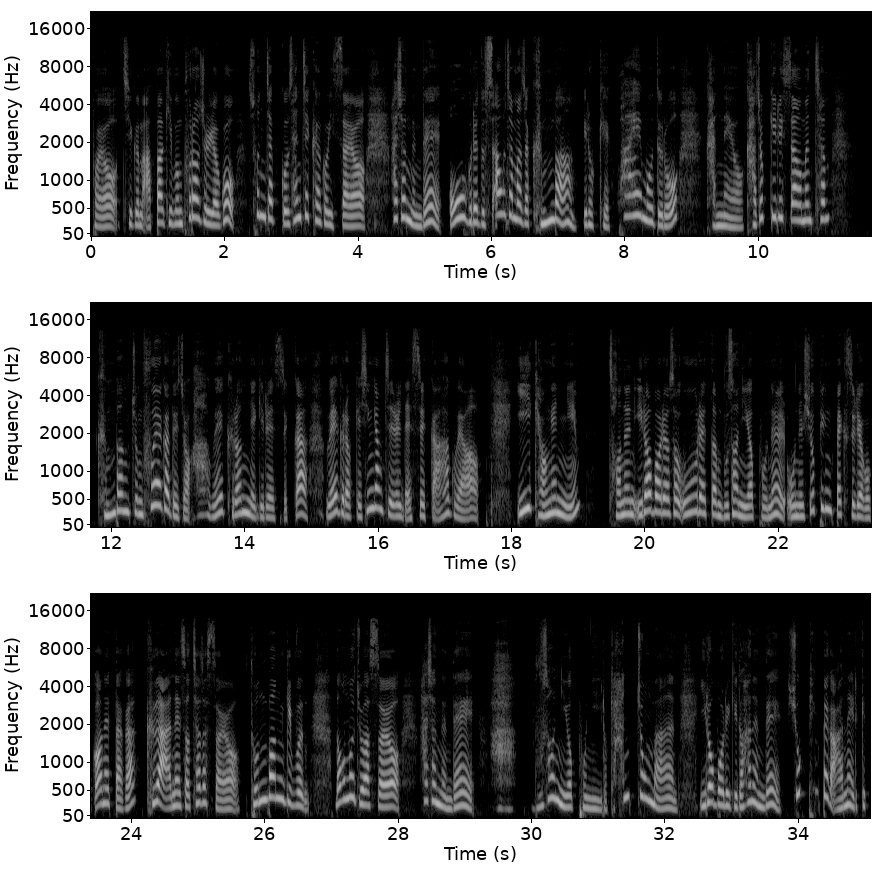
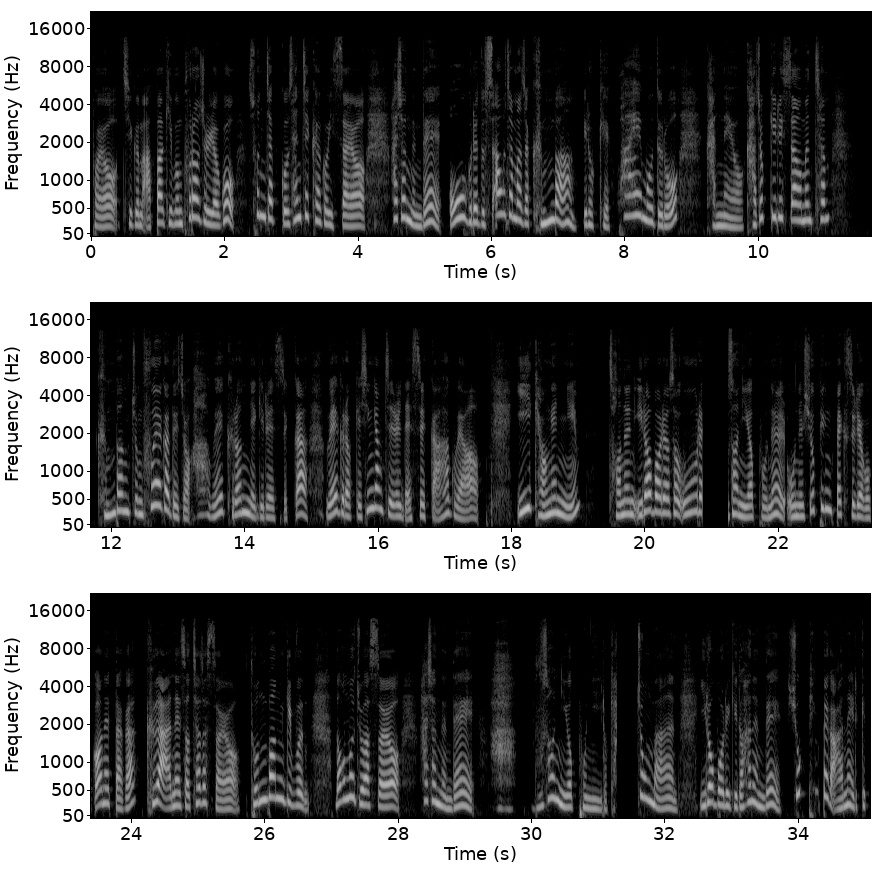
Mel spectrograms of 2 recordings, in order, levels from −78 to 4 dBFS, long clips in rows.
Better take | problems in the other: first | audio cutting out; at 21 s and at 31 s

